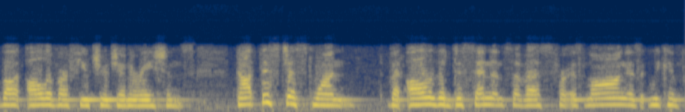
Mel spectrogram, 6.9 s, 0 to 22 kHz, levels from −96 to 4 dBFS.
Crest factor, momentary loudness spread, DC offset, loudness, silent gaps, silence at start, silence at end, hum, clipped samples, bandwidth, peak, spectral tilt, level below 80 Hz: 14 dB; 7 LU; 0.2%; -15 LUFS; none; 0 s; 0 s; none; under 0.1%; 5.2 kHz; -2 dBFS; -11 dB/octave; -48 dBFS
